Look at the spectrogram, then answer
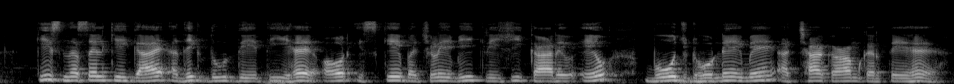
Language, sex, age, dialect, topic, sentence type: Hindi, male, 36-40, Hindustani Malvi Khadi Boli, agriculture, question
